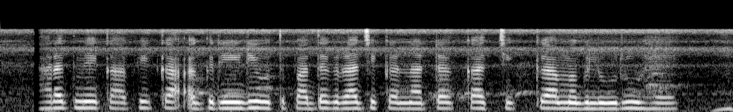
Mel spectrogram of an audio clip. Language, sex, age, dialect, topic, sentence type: Hindi, female, 18-24, Awadhi Bundeli, agriculture, statement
